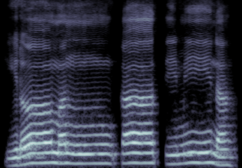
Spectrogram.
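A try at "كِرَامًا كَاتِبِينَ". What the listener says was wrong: মিম হয়ে যাচ্ছে, বুঝতে পারছেন? কিরামান কাতিবিন, শোনেননি? কিরামান কাতিবিন। মিন নয়, কাতিবিনা।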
